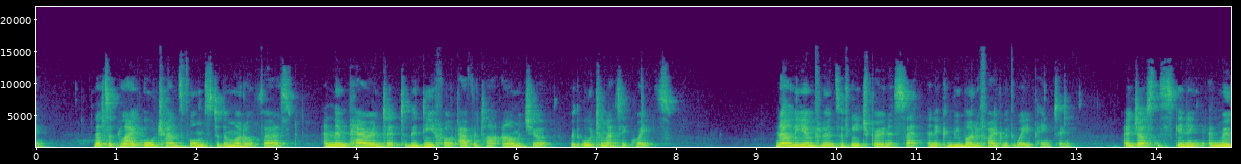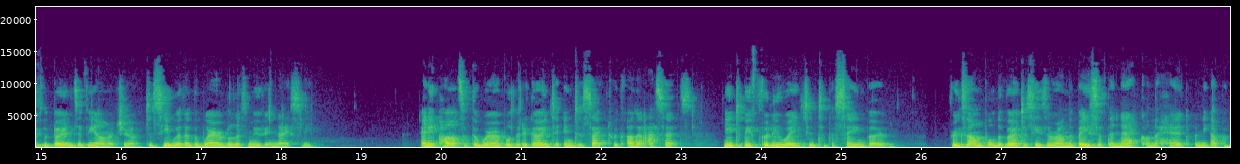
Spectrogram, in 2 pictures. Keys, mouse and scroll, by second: 2.1 shift+click, 4.3 ctrl+p, 9.1 click, 9.5 alt+z, 9.7 click, 10.3 click, 10.5 click, 10.8 shift+click, 11.3 click, 12.2 ctrl+click, 12.7 ctrl+click, 12.9 r, 13.8 ctrl+click, 14.3 ctrl+click, 14.4 r, 15.4 ctrl+click, 15.5 r, 16.6 ctrl+click, 16.8 r, 17.6 ctrl+click, 17.8 r, 18.4 ctrl+click, 18.5 r, 19.6 ctrl+click, 19.8 r, 20.4 Tab, 25.5 shift+middle click, 26.0-26.5 scroll up 3, 26.3-26.8 click, 26.5 click, 26.6 click, 27.1 click, 27.3 click, 27.8-28.5 click, 28.2 click, 28.3 click, 28.8-29.1 click, 28.9 click, 29.0 click, 29.5 click, 29.7 click, 29.8 click.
